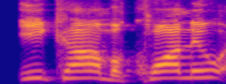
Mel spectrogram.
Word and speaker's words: Ikem Ekwonu: Ikem Ekwonu, uh, that might be the first time I've said his name correctly, went number six to the Panthers.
